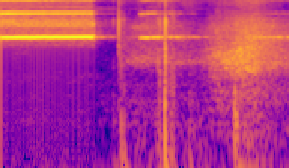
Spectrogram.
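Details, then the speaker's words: Land Rover converted with Tesla motor and HV components, car booted with contactor closed: Tesla PCS DC-DC converter gives a steady shrill half-second birdlike beep, then cuts off, from a poor ground connection. "there's something weird going on with the PCS oh are you supposed to make that noise it's quite sweet actually a little birdie"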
